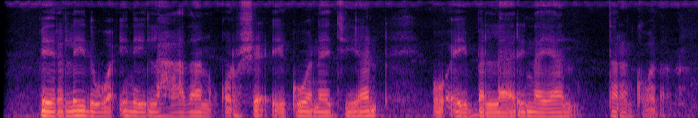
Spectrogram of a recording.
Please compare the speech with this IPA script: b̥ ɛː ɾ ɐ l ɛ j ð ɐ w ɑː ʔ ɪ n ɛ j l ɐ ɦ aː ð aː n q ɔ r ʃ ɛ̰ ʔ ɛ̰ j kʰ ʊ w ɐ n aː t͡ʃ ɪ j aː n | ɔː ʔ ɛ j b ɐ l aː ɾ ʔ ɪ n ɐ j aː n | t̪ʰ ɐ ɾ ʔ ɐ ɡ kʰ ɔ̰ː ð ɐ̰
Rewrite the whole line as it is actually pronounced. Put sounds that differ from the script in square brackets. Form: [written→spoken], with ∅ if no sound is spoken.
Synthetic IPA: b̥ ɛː ɾ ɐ l ɛ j ð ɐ w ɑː ʔ ɪ n ɛ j l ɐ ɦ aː ð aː n q ɔ r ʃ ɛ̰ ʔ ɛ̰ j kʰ ʊ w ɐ n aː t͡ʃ ɪ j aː n | ɔː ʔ ɛ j b ɐ l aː ɾ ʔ ɪ n ɐ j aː n | t̪ʰ ɐ ɾ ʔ ɐ [ɡ→ŋ] kʰ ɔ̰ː ð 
